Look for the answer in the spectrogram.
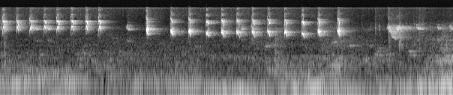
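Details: Long-tailed shrike in breeding condition giving a fast, steady series of sharp high ticking notes, about three or four per second, ending in a brief scratchy chatter over faint low background hum.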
